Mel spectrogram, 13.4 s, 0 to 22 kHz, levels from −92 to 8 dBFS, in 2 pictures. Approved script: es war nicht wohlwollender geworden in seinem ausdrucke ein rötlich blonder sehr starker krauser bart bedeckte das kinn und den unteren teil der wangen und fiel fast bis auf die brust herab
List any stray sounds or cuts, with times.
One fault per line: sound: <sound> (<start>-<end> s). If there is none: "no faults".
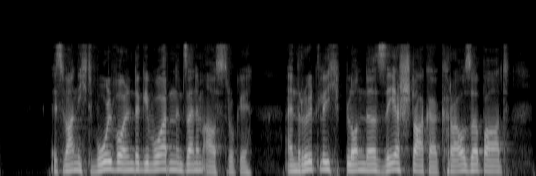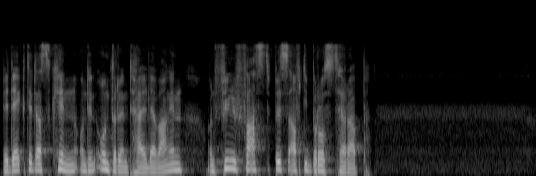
no faults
